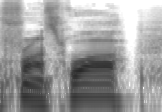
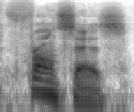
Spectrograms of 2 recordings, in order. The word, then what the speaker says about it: Française: The contract to rent the French embassy in Washington, D.C., which is referred to as La Maison Françoise or Française. How do you say? Française. Française. There we go.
